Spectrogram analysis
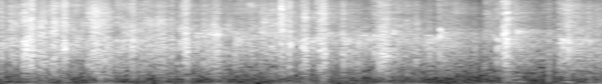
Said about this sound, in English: So can we get a round of applause? Yes. Thank you.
